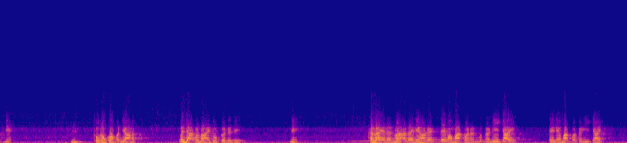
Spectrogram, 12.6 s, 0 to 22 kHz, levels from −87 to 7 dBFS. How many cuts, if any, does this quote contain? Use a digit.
0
